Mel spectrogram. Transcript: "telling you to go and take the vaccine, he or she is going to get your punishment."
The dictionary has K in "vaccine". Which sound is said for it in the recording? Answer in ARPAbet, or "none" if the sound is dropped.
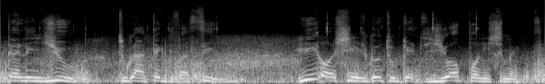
none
